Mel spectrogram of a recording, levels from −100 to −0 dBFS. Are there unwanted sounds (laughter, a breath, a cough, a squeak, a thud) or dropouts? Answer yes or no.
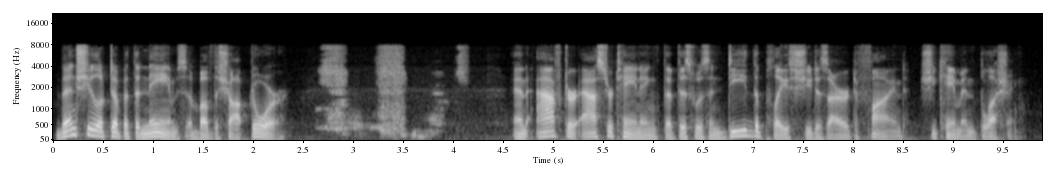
yes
